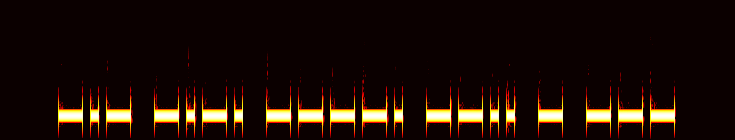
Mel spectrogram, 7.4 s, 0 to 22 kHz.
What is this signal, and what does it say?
Morse code, heard as a keyed tone, about 15 wpm, 700 Hz. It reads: KC9ZTO
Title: USA Call Signs - 6 Characters - Repeated 3x - 15wpm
